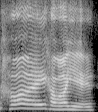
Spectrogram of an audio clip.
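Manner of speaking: ordinary talk, nothing marked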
